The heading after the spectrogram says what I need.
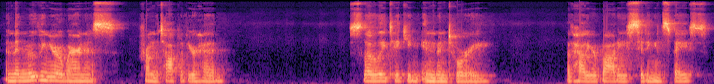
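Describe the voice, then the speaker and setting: A meditation instructor leading a guided session in a soothing, gentle, unhurried way with long pauses. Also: medium pitch, flat delivery, creaky, echoey room, low-quality recording.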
